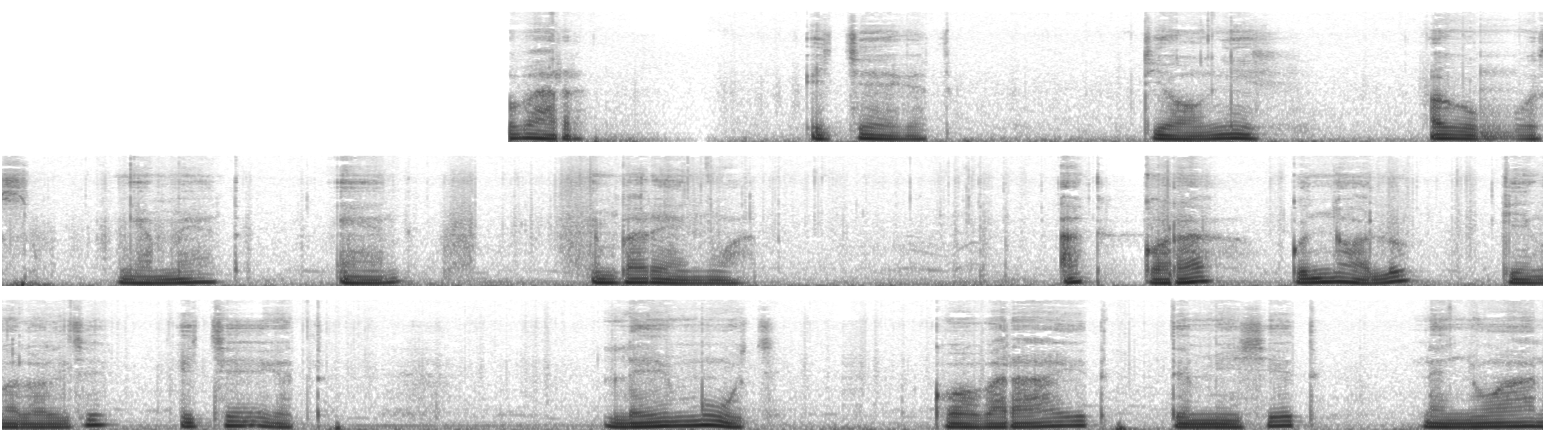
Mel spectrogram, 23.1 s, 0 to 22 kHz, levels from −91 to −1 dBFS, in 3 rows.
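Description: The speech opens in silence, with no room tone, until 2.54 s. This is an audio dropout to silence already under way when the clip begins. The input was likely lost, so the recorder wrote silence. Anything said then is gone.

AAC frame loss with concealment follows at 3.21 to 3.66 s, 7.39 to 7.63 s, 13.28 to 13.44 s, 16.61 to 16.71 s and 19.64 to 19.70 s. Each patch sounds smeared, noisy or phasey. The decoder rebuilt the missing stretches from the last good spectrum. The losses shrink from about 300 ms to about 40 ms, which fits seven frames down to one.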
